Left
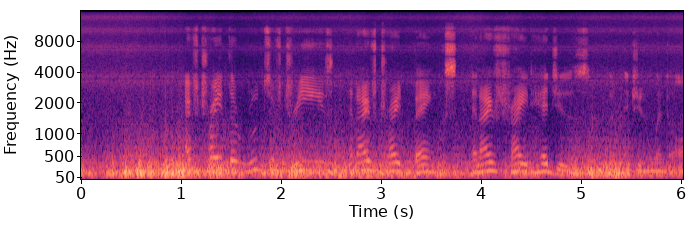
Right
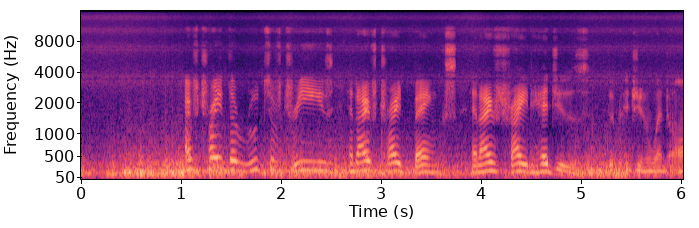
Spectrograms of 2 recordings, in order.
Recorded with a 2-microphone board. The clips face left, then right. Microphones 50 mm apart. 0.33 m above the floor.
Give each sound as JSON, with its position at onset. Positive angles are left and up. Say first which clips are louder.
{"t": 1.0, "sound": "a man speaking", "louder": "right 6 dB", "side_deg": -40}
